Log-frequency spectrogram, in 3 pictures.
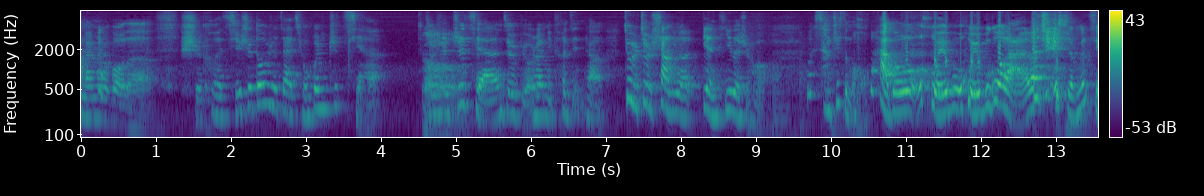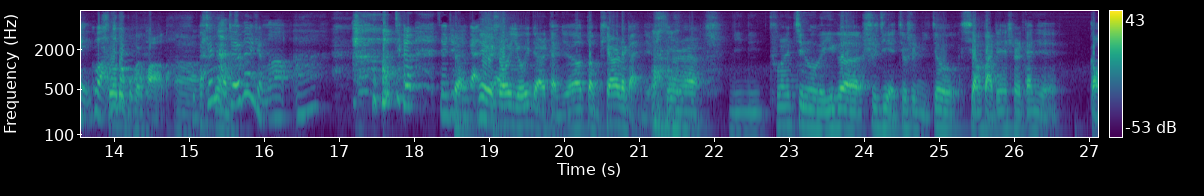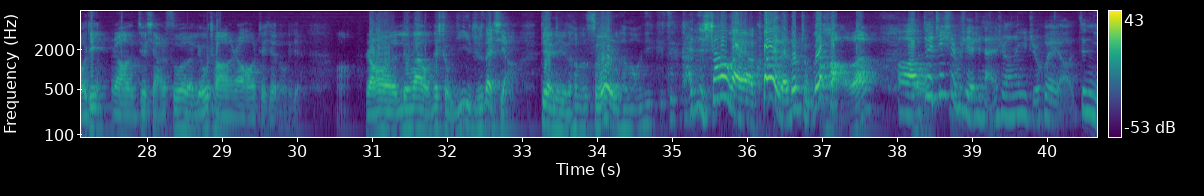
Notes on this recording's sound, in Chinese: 没有4个话筒笑声过大请大家原谅！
